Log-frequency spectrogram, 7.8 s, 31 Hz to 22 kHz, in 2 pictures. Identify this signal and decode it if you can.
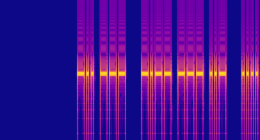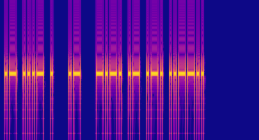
Morse code, heard as a keyed tone, about 34 wpm, 700 Hz. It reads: DO YOU HAVE A CAR?
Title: Sentences from Top 300 Words 35wpm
